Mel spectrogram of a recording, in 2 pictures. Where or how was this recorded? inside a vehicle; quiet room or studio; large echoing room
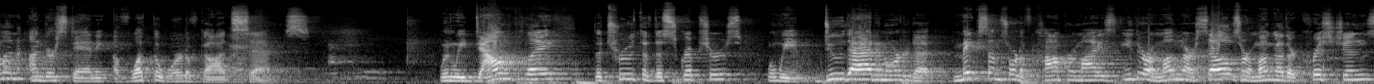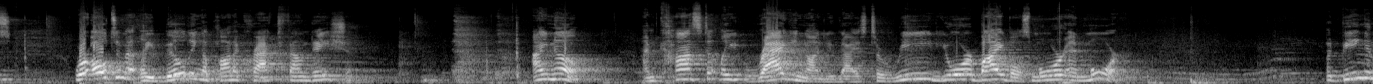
large echoing room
